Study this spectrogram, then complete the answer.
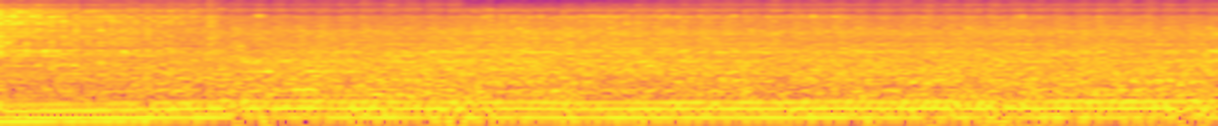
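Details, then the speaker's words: Minneapolis Moline GTB tractor: heavy, loping low thump running unevenly, then the engine stalls; owner suspects a fuel issue. "Oh, there she go. Yep. Got a fuel issue."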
